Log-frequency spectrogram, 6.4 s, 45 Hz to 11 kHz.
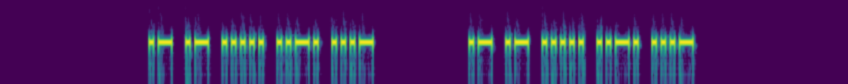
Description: Morse code, heard as a keyed tone, about 36 wpm, 700 Hz. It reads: AA5FV AA5FV
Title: USA Call Signs - 5 Characters - Repeated 2x - 35wpm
